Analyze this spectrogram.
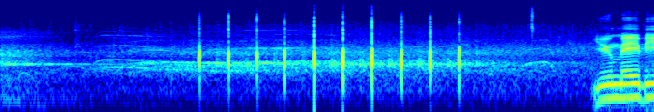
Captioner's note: audience cheering and applauding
